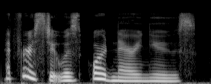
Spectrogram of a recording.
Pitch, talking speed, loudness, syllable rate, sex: 195 Hz, 170 wpm, -16 LUFS, 4.9 syllables/s, female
